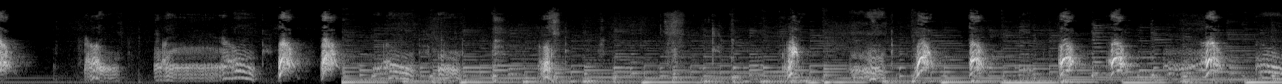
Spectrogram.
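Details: Barks from a Labrador Retriever, short and irregular, scattered across the recording with a brief drawn-out yowl near the start, all set against continuous background music.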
